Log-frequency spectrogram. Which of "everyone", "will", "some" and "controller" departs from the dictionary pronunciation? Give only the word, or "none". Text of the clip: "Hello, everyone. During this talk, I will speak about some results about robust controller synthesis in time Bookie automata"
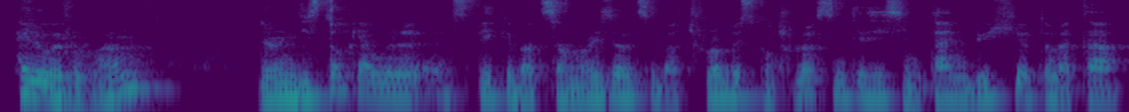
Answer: none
